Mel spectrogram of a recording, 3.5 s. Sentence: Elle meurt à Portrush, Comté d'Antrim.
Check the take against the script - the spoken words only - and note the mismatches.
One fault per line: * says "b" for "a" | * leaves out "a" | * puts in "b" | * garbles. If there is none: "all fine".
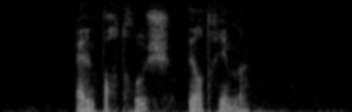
* leaves out "meurt"
* leaves out "Comté"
